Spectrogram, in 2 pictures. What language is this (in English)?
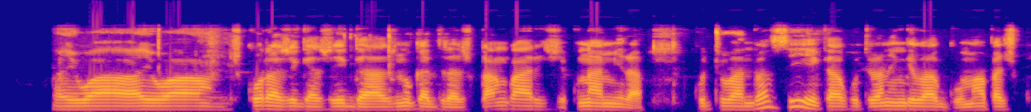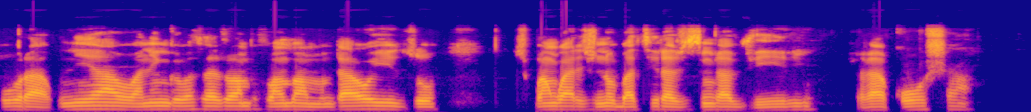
Ndau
